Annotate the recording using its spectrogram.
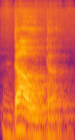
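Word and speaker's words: doubt: एंड the last word is डाउट। अब इसमें ये जो लेटर है बी, ये साइलेंट लेटर है।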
